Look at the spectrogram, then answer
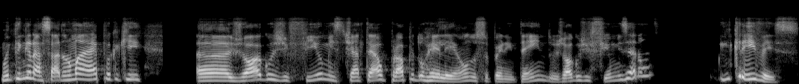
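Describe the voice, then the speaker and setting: The sound is dry and close, with no echo. A man speaks at a high pitch, his voice making very wide pitch swings. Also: moderate pace. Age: 20s. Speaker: podcast co-host. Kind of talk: casual chat.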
